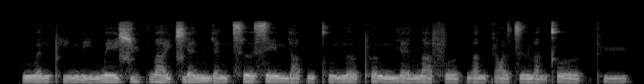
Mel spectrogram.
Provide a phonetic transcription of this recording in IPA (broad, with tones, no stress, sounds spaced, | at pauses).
n̪ w ə˨˦ n pʰ i˨˦ ŋ l i˨˩ n̪ w e˦ ɪ̯ ɕ y˦ k w a˥˨ ɪ̯ t͡ɕ j ɛ˦ n m j ɛ˨˦ n t͡sʰ ɹ̩˥˨ s e˦ ɪ̯ m j ä˦ p u˨˦ kʰ u˥˨ n̪ ɤ˥˨ pʰ ɤ˥˨ ŋ n̪ j ɛ˥˨ l w ä˥˨ f o˨˩ ʊ̯ p w a˦ n k ɑ˥˨ ʊ̯ t͡s ɹ̩˨˦ ɻ a˨˩ n kʰ o˥˨ ʊ̯ | pʰ y˨˦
